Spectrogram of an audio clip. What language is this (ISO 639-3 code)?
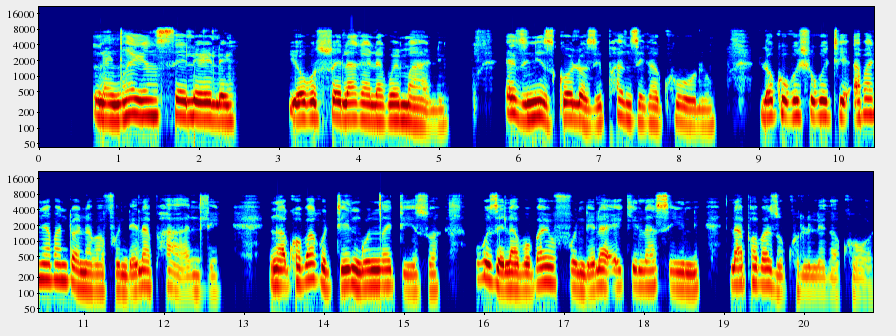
nde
